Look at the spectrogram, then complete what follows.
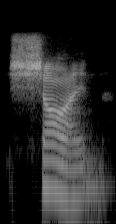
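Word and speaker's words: sinh: Over here, we've got, looks like sine, but you pronounce it shine, okay? Like moonshine or sunshine, okay?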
